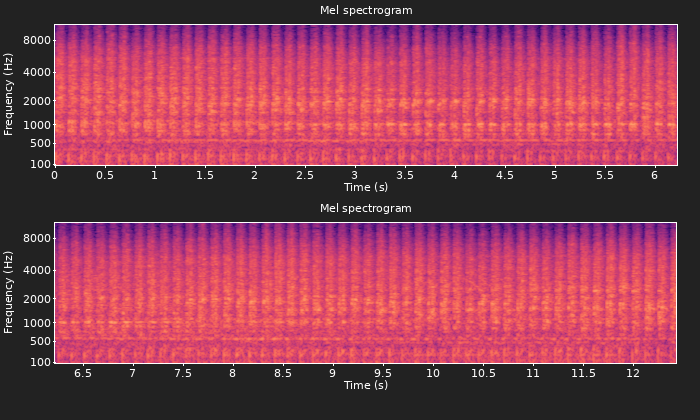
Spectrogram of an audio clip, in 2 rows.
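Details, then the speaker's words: Unstyled John Deere two-cylinder tractor with sideways engine and outside flywheel, a "popping Johnny": sharp even pops at about 160 a minute, steady and unbroken; normal two-cylinder running. "the A's the B's and so on are what they call popping Johnnies they go pop you can hear them two cylinder the engine sits sideways"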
